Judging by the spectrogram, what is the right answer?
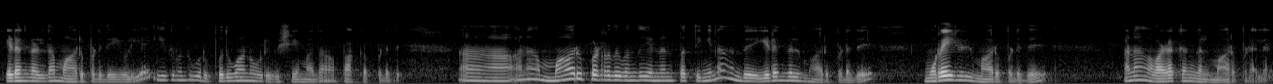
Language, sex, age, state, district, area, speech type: Tamil, female, 30-45, Tamil Nadu, Salem, urban, spontaneous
